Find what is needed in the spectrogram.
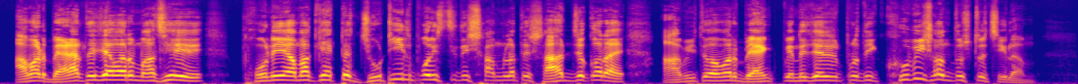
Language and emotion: Bengali, happy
